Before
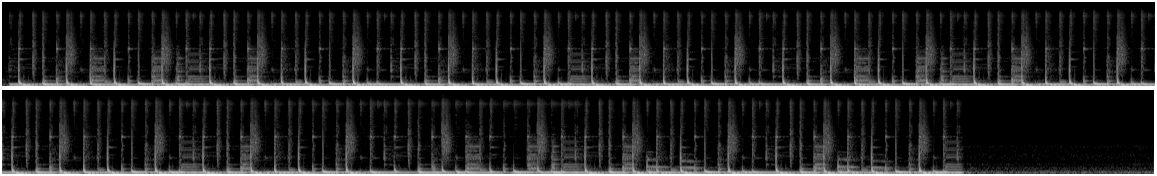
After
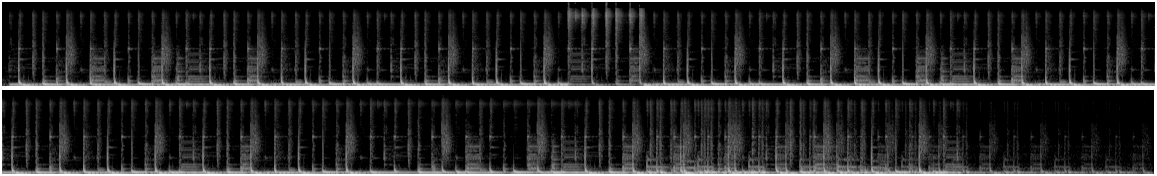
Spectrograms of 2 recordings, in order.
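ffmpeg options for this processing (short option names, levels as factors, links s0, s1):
-filter_complex "[0:a]asplit=3[s0][s1][s2];[s0]afade=t=out:st=5.65:d=0.02[s3];[s1]aemphasis=mode=production:type=riaa,afade=t=in:st=5.65:d=0.02,afade=t=out:st=6.41:d=0.02[s4];[s2]afade=t=in:st=6.41:d=0.02[s5];[s3][s4][s5]amix=inputs=3:normalize=0,asplit=2[s6][s7];[s7]afade=t=in:st=17.49:d=0.01,afade=t=out:st=18.13:d=0.01,aecho=0:1:510|1020|1530|2040|2550|3060|3570|4080|4590|5100|5610|6120:0.891251|0.713001|0.570401|0.45632|0.365056|0.292045|0.233636|0.186909|0.149527|0.119622|0.0956973|0.0765579[s8];[s6][s8]amix=inputs=2:normalize=0"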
